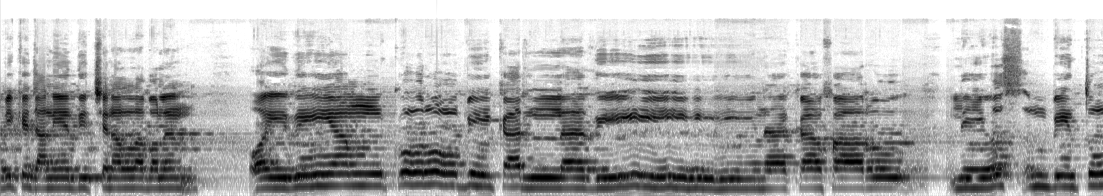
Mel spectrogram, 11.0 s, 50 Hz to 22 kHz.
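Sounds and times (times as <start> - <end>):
man chanting through a microphone: 0.0 - 11.0.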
